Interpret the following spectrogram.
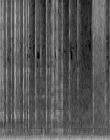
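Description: Handling noise from a phone held close to the microphone: many small irregular clicks and rustles over a steady low hum.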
